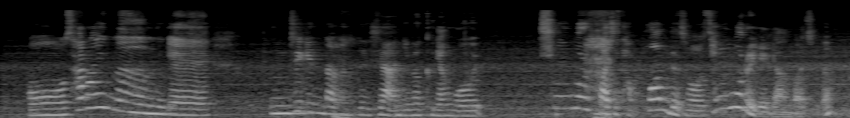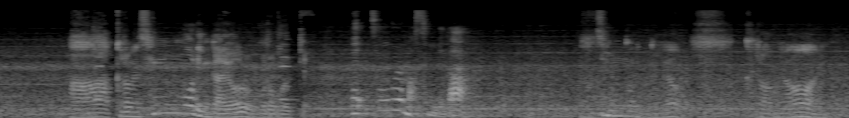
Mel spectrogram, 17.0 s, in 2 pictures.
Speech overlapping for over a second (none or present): none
